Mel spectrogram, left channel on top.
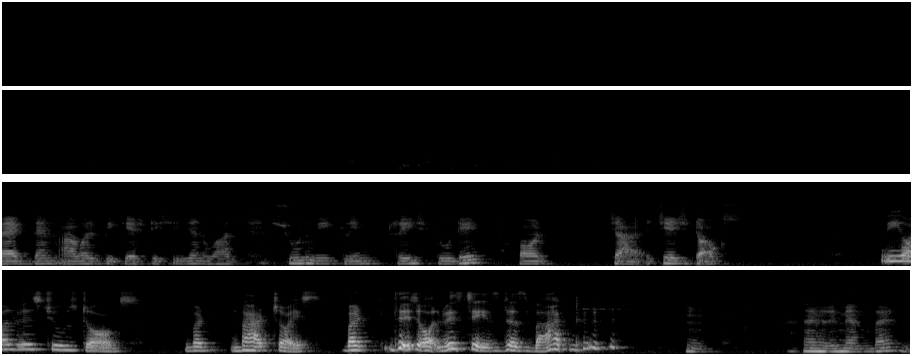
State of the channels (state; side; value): silent; left; 53 dB below the other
